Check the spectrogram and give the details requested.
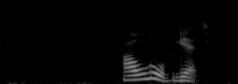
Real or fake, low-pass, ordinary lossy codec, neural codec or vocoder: fake; none; none; codec, 16 kHz, 0.7 kbps, FocalCodec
